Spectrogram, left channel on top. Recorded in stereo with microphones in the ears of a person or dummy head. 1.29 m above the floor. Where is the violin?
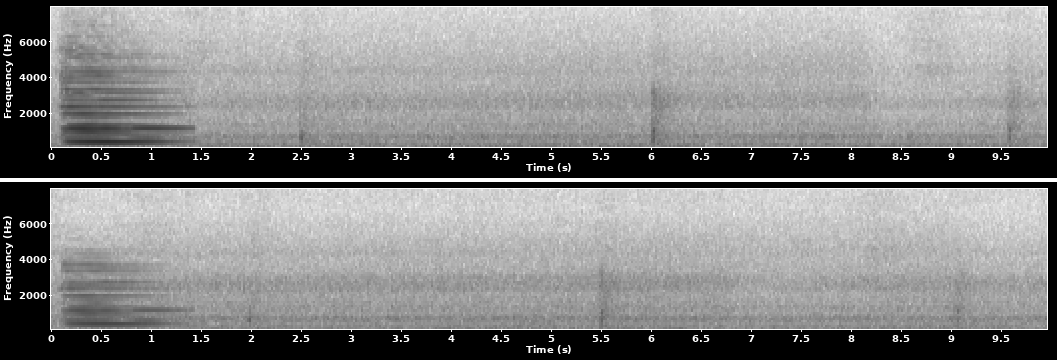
80° left.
